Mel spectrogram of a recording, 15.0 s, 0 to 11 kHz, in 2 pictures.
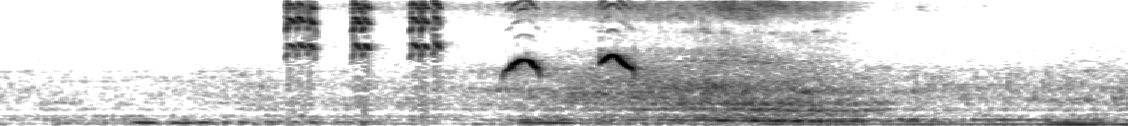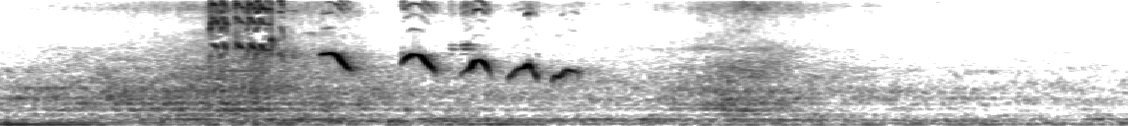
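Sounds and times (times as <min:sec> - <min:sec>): bird chattering: 0:01.9 - 0:04.4, 0:08.8 - 0:11.4
bird whistling: 0:01.9 - 0:04.4, 0:08.9 - 0:11.5.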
